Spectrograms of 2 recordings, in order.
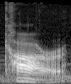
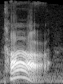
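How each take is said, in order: First: It is said in a general American accent. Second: It is said in a transatlantic accent. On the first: "not the American car" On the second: "So car"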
